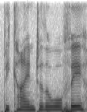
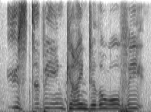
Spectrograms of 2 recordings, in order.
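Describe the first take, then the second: First: Said in the usual way. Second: Raised, louder playful voice; higher put-on voice. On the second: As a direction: pitch it up in a silly voice. Repeats the phrase in a voice.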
